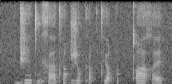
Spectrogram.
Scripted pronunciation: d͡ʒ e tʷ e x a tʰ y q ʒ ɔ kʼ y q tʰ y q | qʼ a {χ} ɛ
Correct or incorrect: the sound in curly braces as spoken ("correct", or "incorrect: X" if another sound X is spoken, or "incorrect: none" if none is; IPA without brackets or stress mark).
correct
